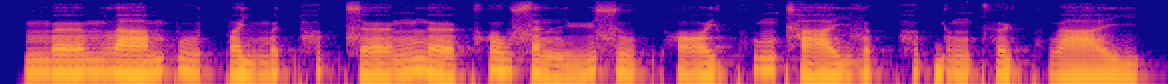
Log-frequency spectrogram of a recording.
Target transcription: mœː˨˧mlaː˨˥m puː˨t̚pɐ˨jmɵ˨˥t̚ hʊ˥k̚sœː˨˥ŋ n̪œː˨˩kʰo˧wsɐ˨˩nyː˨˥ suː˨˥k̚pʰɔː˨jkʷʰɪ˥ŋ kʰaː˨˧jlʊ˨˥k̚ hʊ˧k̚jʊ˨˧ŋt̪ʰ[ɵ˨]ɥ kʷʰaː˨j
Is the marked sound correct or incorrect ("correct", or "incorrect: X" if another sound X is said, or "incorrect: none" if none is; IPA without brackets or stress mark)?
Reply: correct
